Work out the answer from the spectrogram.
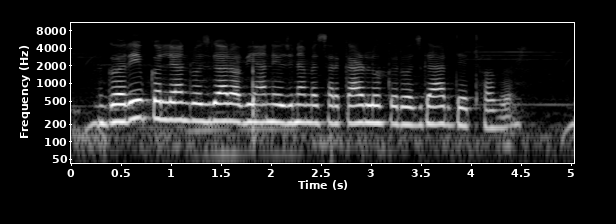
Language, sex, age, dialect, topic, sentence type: Bhojpuri, male, 18-24, Northern, banking, statement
